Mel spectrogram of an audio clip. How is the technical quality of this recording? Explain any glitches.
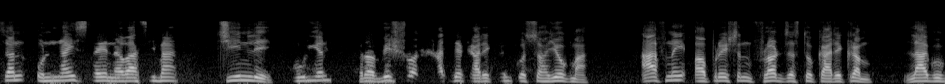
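The recording has two kinds of glitch, both tied to echo cancellation on a call, with the audio band ending at 8 kHz, as expected from a wideband G.722 call path at 64 kbps.

Speech suppressed in double talk: at 0.0–0.09, 0.5–1.74, 2.9–3.32, 3.58–3.84 and 4.04–5.21 s, the talker's speech sinks, by up to roughly 20 dB at its deepest. The likely cause is the echo canceller mistaking overlapping far-end talk for echo and turning everything down.

Other side's voice leaking through: from 1.81 to 1.92 s, a faint second voice surfaces, around 40 dB below the speech. This is likely loudspeaker playback that the echo canceller failed to fully remove from the microphone signal.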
